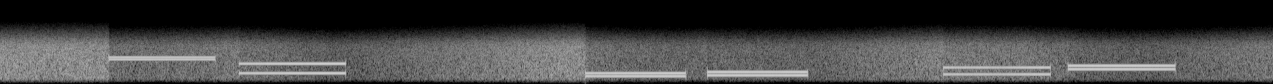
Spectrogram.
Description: Aircraft SELCAL, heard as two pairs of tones, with radio static. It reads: QR-FM CF-DG EK-JL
